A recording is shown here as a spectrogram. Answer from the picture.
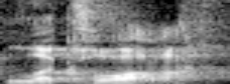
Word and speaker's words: LaCroix: I don't know if you've ever had them before, but this is a Target version of LaCroix. It's technically pronounced LaCroix, but I'm not snobby like that.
